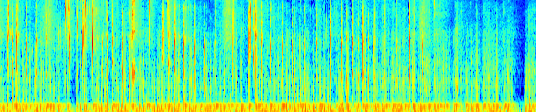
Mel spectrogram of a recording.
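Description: Fingertips of both hands rapidly scratch and tap on the top and sides of a black foam microphone windscreen. The result is a dense, nonstop run of muffled thumps and rustling scrapes, heavy in the low end, with brief bright crackles over it.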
